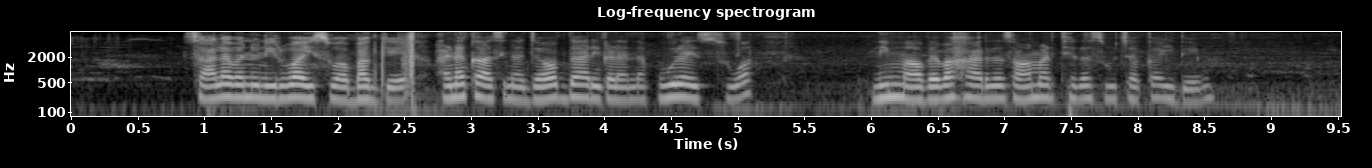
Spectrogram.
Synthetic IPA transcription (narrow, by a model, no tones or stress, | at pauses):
saːlɐʋɐnːuniɾʋaːɦisuʋɐbɐɡːe̞hɐɳɐkaːsinɐd͡ʒɐʋaːb̚d̪aːɾiɡɐɭɐnːɐpuːɾɐjisuʋɐ | nimːɐʋjɐʋɐɦaːɾɐd̪ɐsaːmɐɾt̪ʰjɐd̪ɐsuːt͡ʃɐkɐid̪e̞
